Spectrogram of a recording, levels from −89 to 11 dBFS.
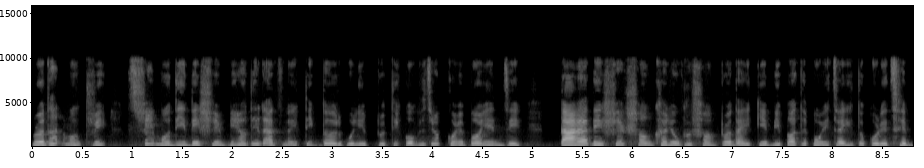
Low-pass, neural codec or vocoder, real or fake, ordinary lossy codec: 9.9 kHz; autoencoder, 22.05 kHz, a latent of 192 numbers a frame, VITS, trained on one speaker; fake; none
